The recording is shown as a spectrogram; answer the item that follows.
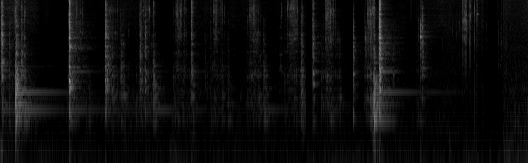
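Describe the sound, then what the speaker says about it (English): A lock nut and washer are tightened onto a bolt on a Jeep JL front bumper, with a ratchet giving quick clicking bursts and metallic clinks, close and fairly quiet. "So we're just going to put a washer and one of the lock nuts on there. Go ahead and tighten that up."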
